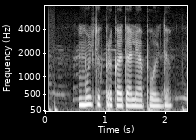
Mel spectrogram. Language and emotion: Russian, neutral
